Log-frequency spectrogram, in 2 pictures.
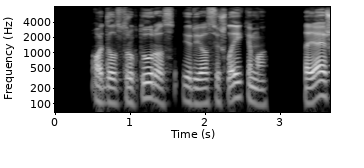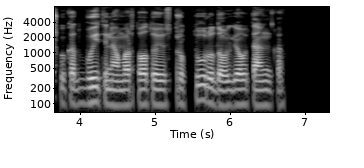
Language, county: Lithuanian, Klaipėda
